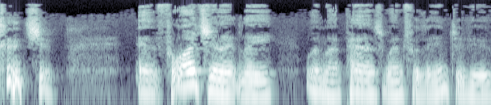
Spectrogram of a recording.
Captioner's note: laughing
